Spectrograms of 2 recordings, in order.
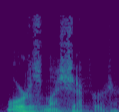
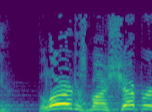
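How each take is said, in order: First: It is muttered quietly under the breath. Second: It is said loudly, like a shout.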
